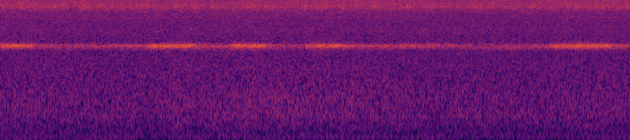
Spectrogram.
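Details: Crickets singing at night in the south of Crimea: a steady, high-pitched continuous trill holding one pitch, swelling brighter in short stretches, with a fainter even higher shimmer above and a soft broadband hiss of night breeze underneath.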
